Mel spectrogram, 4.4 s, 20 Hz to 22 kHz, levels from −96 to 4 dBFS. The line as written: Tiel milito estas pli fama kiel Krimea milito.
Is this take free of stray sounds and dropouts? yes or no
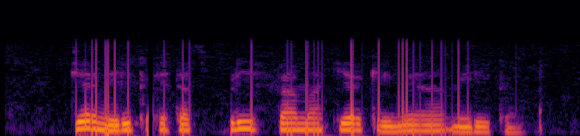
no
